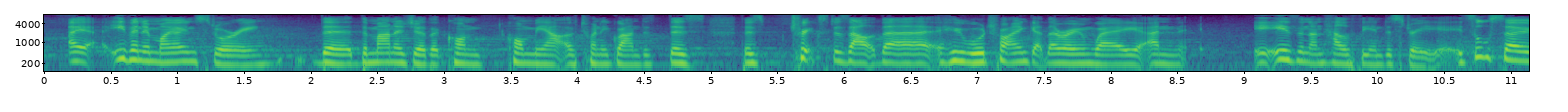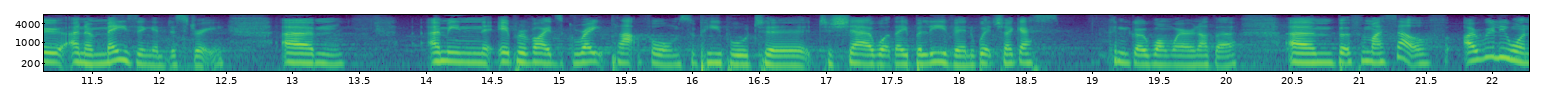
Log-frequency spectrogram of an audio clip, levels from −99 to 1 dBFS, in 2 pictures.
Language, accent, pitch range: English, British, 190-230 Hz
